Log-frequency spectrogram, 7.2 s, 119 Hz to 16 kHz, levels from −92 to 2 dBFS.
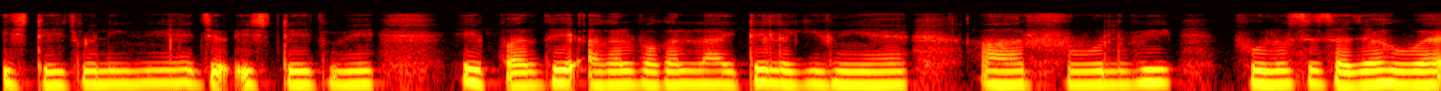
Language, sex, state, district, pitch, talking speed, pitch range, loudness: Hindi, female, Goa, North and South Goa, 175 Hz, 190 wpm, 170-180 Hz, -23 LUFS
